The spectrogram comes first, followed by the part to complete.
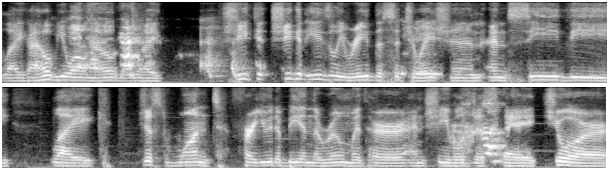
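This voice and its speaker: Noticeable noise in the background accompanies a man talking. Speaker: podcast host. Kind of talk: casual podcast conversation.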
